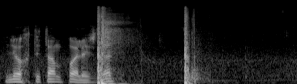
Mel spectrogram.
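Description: A rifle fires two loud shots.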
